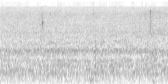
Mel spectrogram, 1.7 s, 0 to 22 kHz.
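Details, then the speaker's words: Noiseblocker PC case fan at full speed, alongside Ubanner RGB 120mm fans: steady even whoosh of air with faint hum, no ticking or rattle; healthy fan running flat out. "So if this is, obviously the noise that you hear is coming off the noise blocker. I have it on full whack"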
